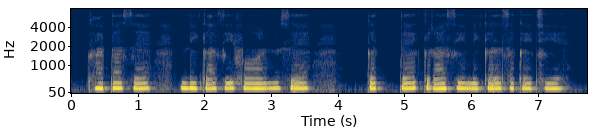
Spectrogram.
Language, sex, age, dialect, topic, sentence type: Maithili, female, 18-24, Angika, banking, question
